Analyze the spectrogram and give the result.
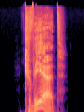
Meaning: inflection of queren: 1. third-person singular present 2. second-person plural present 3. plural imperative
- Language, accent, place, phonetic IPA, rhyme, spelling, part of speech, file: German, Germany, Berlin, [kveːɐ̯t], -eːɐ̯t, quert, verb, De-quert.ogg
